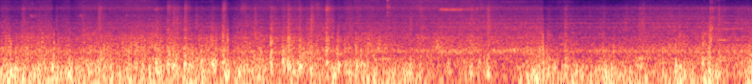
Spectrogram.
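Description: Indian Railways passenger train running at speed, heard from the side of a coach: a steady rumble of wheels on track with scattered clicks and clatter from the rails.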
